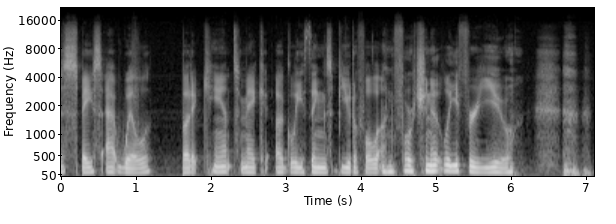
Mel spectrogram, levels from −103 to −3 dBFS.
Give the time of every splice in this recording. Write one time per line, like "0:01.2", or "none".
none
